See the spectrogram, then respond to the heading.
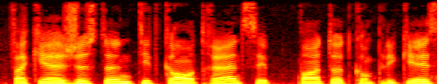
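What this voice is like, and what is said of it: Quebec French accent. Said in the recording (French): “super accent québécois, j'admire”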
